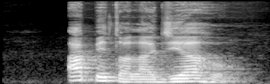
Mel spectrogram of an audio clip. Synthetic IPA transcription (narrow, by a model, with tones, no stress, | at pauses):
a˦pɪ˦tɔ˨la˨d͡ʒi˦a˦ɦʊ̰˨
